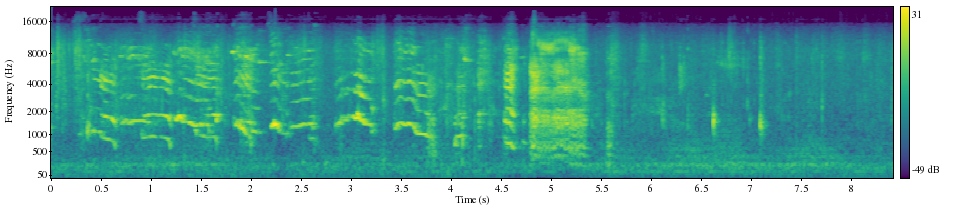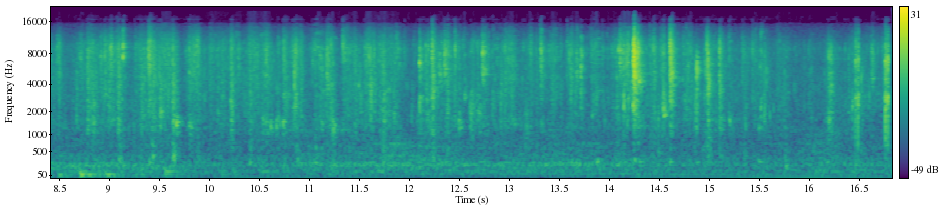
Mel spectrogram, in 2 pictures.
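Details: Five-week-old Labrador Retriever puppies investigate and bite a box set into their night kennel, 23 September 2015, while also romping and eating. Quick, wavering whimpers and squeaks fill the first four seconds, then give way to scratching and rustling.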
